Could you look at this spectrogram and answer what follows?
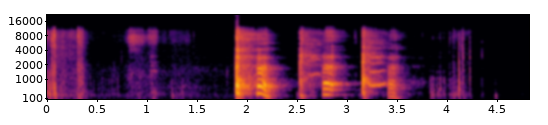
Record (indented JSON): {
  "three_cough_length": "4.8 s",
  "three_cough_amplitude": 29204,
  "three_cough_signal_mean_std_ratio": 0.25,
  "survey_phase": "alpha (2021-03-01 to 2021-08-12)",
  "age": "65+",
  "gender": "Female",
  "wearing_mask": "No",
  "symptom_none": true,
  "smoker_status": "Ex-smoker",
  "respiratory_condition_asthma": false,
  "respiratory_condition_other": true,
  "recruitment_source": "REACT",
  "submission_delay": "4 days",
  "covid_test_result": "Negative",
  "covid_test_method": "RT-qPCR"
}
